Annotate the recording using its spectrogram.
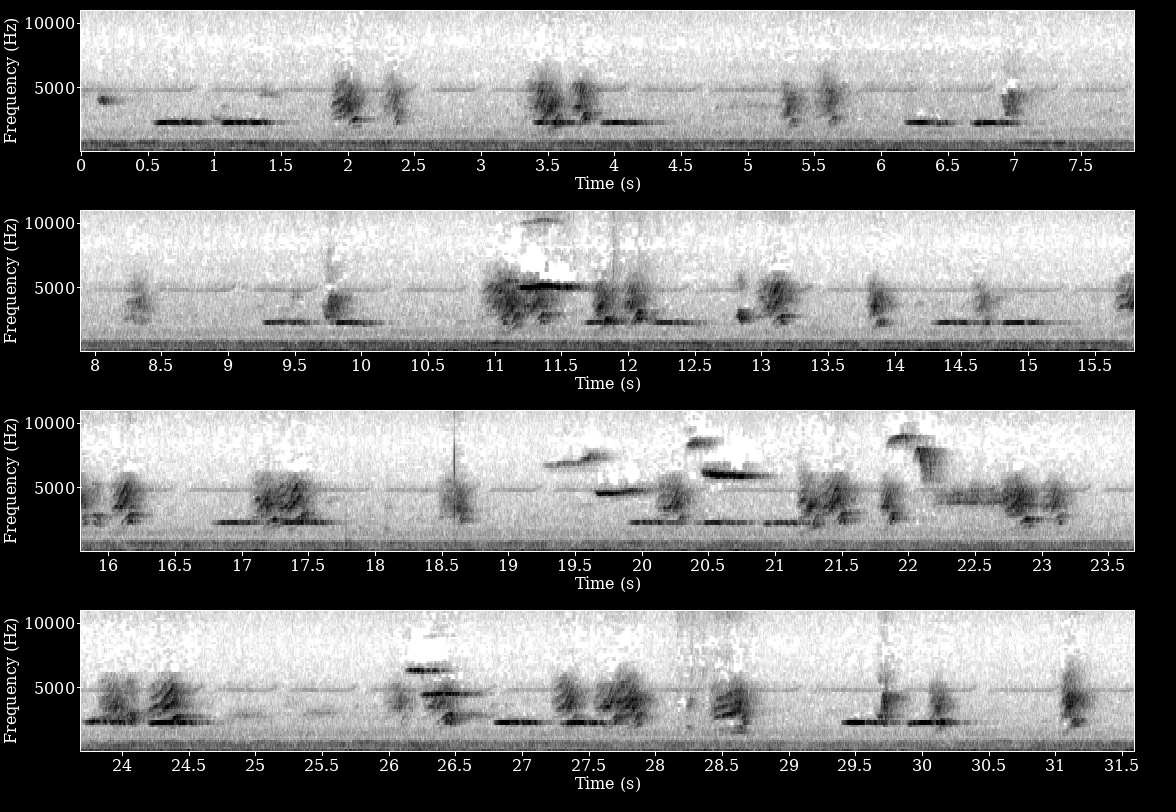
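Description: Faint bird-like chirping: short chirps and pairs of brief high notes, repeating every second or two.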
